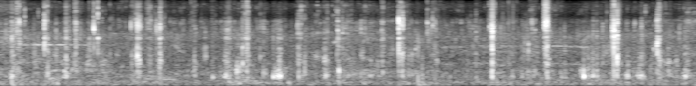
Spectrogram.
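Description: A man biting into and chewing a piece of pot-cooked chicken with his hands: irregular sharp clicks and crunches of eating, two or three a second.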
